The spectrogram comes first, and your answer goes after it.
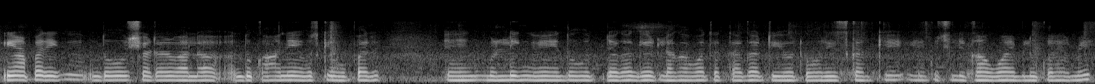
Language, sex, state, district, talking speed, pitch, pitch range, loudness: Hindi, female, Chhattisgarh, Rajnandgaon, 155 wpm, 195 Hz, 190-195 Hz, -20 LUFS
